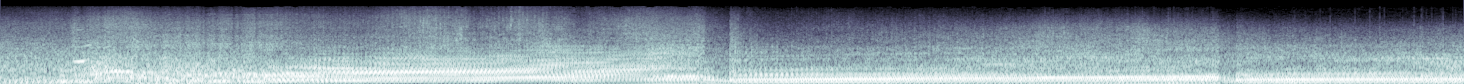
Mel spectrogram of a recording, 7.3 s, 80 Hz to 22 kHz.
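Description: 2021 Shelby GT500's supercharged 5.2-litre V8 under hard acceleration, its pitch climbing steadily. The pitch drops sharply at two quick dual-clutch upshifts, about three and a half and six seconds in, then climbs again.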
